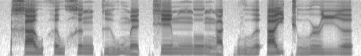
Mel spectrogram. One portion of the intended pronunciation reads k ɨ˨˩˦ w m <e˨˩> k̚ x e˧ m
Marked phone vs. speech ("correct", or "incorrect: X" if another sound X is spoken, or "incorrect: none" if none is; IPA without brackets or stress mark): incorrect: ɛ˨˩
